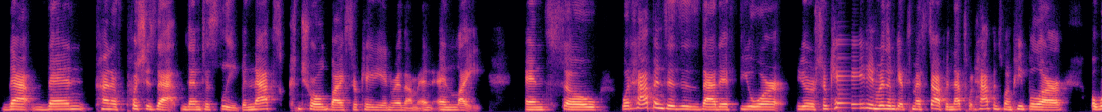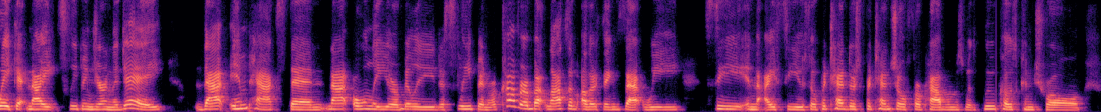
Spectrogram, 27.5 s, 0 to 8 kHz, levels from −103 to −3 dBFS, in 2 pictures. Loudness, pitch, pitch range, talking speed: -21 LUFS, 195 Hz, 185-215 Hz, 170 wpm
